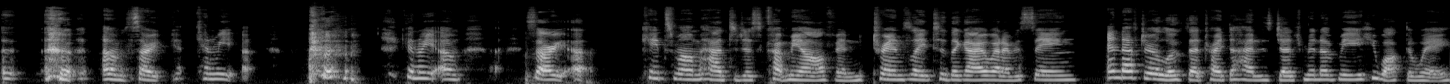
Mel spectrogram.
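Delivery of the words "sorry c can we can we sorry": mock stammering, slow, laughing, giggling false starts. Retelling laughing at oneself mid-stutter: imitating own stutter while laughing. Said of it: "it sounded more like this".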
